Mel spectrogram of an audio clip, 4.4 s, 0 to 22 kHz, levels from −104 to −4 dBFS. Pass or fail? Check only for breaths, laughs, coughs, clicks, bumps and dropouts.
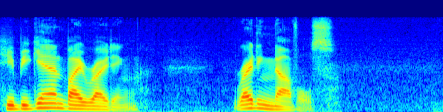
pass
